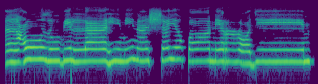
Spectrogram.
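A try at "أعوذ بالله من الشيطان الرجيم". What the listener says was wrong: Masih ya kayaknya karena intonasinya cepat ya. A'udzu billahi minasyaitonir rajim. Coba lebih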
